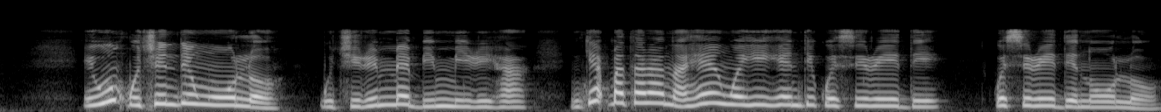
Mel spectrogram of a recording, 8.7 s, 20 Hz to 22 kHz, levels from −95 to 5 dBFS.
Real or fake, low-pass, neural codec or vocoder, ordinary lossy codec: real; 7.2 kHz; none; none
